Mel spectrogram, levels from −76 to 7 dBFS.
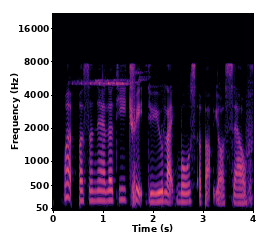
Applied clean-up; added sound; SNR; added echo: classical method spectral subtraction.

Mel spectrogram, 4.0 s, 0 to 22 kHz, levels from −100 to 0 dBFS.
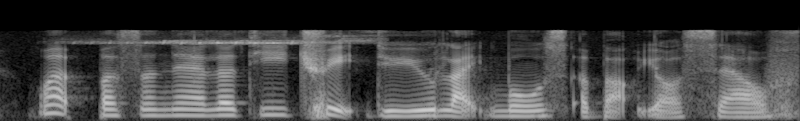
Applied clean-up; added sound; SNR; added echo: none; Chirp, tweet; 10 dB; none.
